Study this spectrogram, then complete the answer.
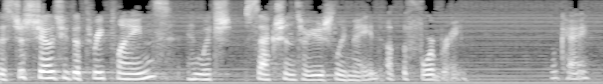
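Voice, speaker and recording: With background music playing, the talking goes at a moderate pace. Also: woman. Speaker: neuroanatomy lecturer. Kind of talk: lecture. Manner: soft-spoken, doesn't project.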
